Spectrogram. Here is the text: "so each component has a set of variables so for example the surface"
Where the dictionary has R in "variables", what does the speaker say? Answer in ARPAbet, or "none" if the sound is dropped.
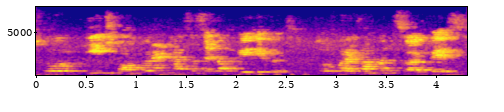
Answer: L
